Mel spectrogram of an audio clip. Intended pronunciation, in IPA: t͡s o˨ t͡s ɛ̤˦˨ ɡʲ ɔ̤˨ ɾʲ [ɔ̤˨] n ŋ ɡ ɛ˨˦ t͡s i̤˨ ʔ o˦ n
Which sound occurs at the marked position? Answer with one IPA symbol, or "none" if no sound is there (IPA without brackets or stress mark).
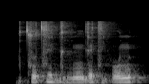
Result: ɔ̤˨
